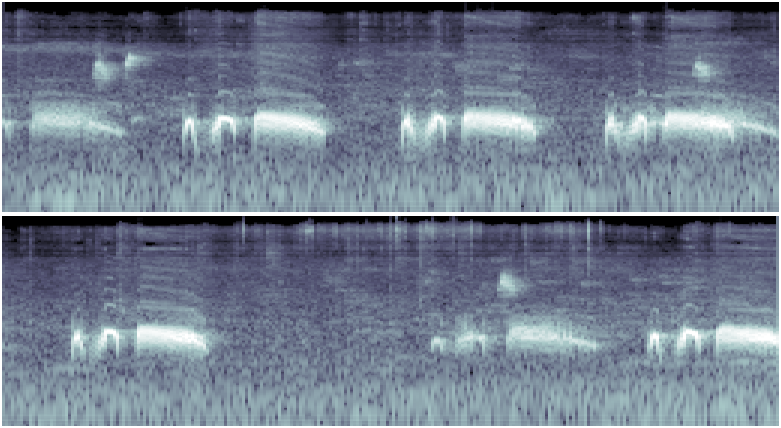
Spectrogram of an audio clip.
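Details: Cooing spotted dove played to rouse other pet doves: repeated low phrases of two or three quick notes followed by a sustained mellow coo, with brief high chirps from another bird.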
